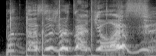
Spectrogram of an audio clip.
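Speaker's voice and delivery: fed-up fan scolding a character; exasperated scolding. Real, not acted.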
